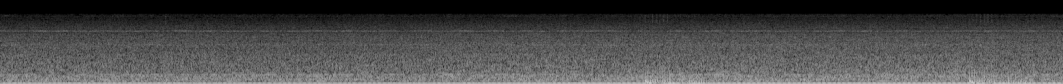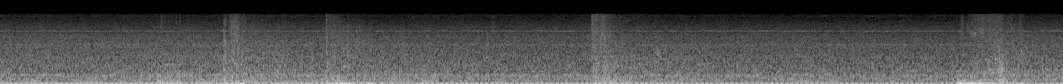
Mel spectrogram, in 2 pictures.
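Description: A propeller plane engine drones steadily at high speed.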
